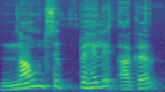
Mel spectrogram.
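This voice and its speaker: A man teaches a grammar lesson at an unhurried, drawn-out pace. He lays out each term slowly, then turns it into a question for the class and answers it himself. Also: sits high, expressive. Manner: slow, deliberate, repeats key terms as questions. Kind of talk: exam-prep grammar lesson.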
